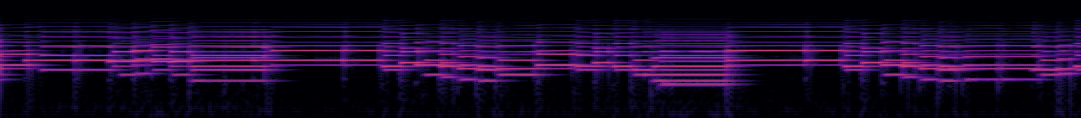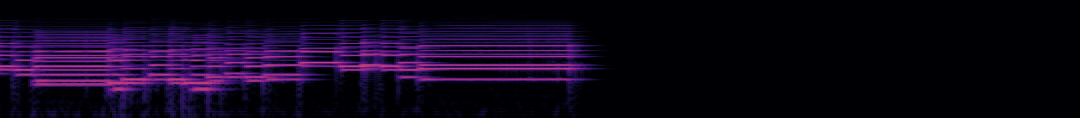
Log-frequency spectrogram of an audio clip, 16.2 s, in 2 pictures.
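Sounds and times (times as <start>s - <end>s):
two-part polska dance tune: 0.0s - 12.5s.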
